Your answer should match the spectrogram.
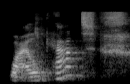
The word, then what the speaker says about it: WILDCAT: You pronounce this Wildcat, WILD comorbidity adjustment tool.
